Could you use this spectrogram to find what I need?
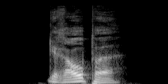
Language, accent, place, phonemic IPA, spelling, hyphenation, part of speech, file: German, Germany, Berlin, /ˈɡʁaʊ̯pə/, Graupe, Grau‧pe, noun, De-Graupe.ogg
- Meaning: pearl barley, hulled wheat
